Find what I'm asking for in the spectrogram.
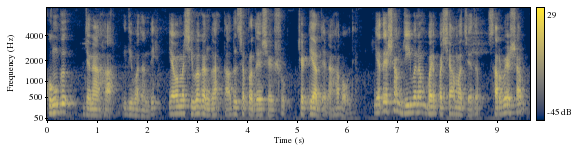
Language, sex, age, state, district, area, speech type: Sanskrit, male, 45-60, Kerala, Thrissur, urban, spontaneous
